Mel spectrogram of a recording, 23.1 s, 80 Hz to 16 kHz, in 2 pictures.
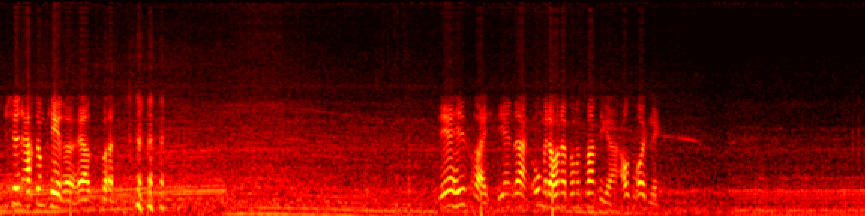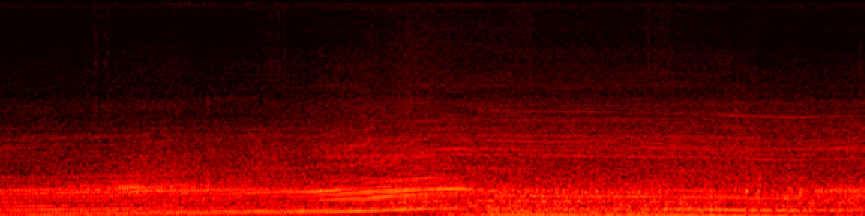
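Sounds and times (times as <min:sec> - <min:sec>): motorcycle engine accelerating: 0:00.0 - 0:08.0, 0:08.8 - 0:23.0.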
